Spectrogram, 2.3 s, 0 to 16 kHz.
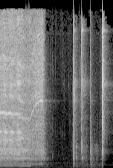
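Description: Ridgid ProPress RP 340 battery press tool's motor driving the jaw closed on a 1-inch Viega copper press tee, its whine sinking slowly in pitch under load. It stops abruptly a little under a second in as the press cycle completes, and a few sharp clicks follow.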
